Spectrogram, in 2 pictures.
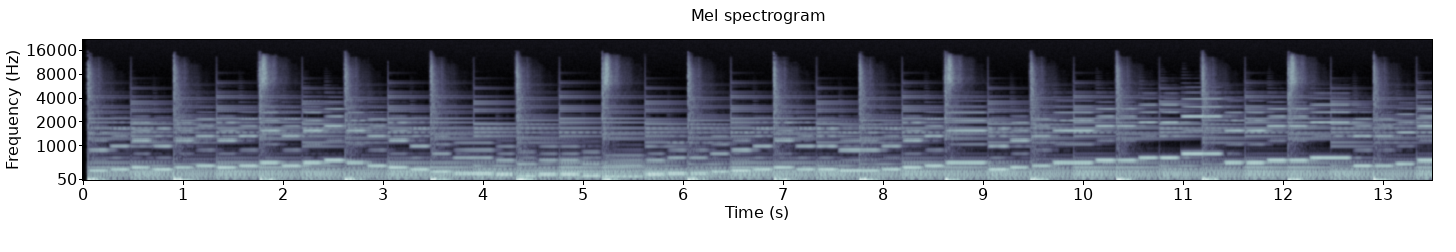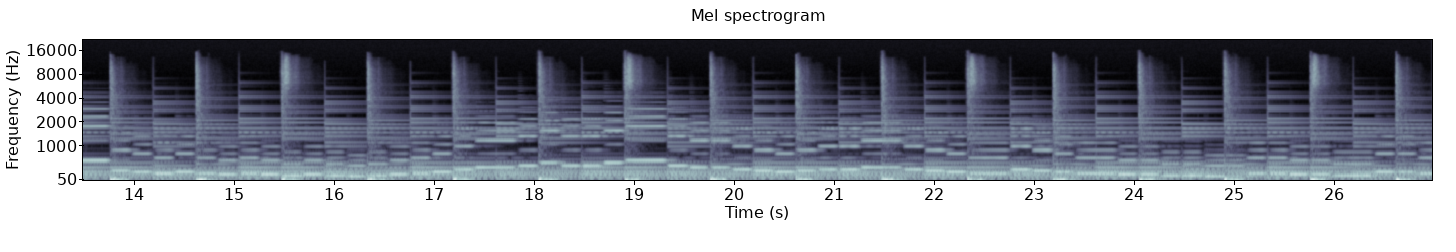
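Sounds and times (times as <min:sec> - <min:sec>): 
music: 0:00.0 - 0:26.9.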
